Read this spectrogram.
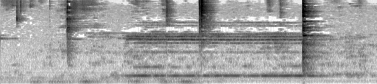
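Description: A metal whisk clinks sharply against a glass bowl.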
